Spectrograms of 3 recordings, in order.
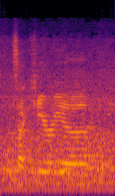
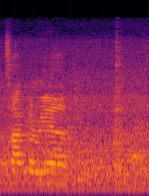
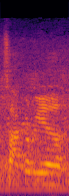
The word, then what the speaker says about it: taqueria: to it so um as far as taqueria people can't pronounce that they always say tykira or they'll be like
